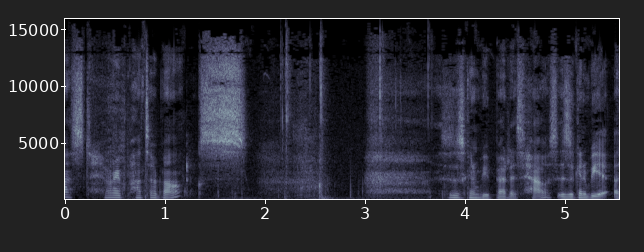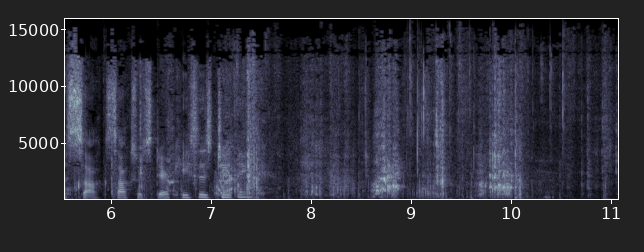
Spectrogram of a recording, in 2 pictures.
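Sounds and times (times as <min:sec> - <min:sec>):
plastic packaging crinkling: 0:06.7 - 0:11.0.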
